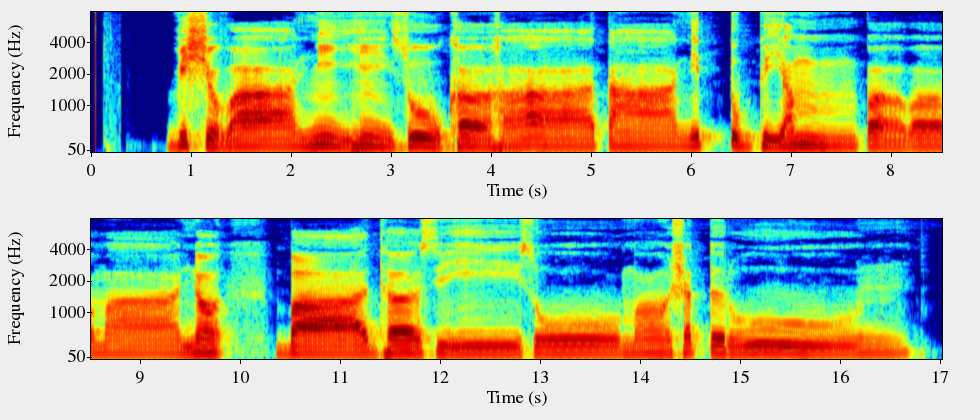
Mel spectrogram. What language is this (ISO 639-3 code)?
san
